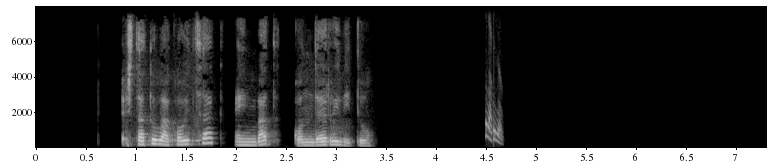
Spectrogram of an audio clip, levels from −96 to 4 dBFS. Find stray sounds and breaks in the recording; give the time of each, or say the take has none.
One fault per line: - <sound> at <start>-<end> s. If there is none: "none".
- chirp at 4.5-4.7 s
